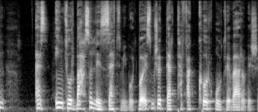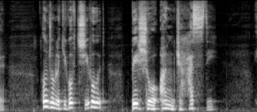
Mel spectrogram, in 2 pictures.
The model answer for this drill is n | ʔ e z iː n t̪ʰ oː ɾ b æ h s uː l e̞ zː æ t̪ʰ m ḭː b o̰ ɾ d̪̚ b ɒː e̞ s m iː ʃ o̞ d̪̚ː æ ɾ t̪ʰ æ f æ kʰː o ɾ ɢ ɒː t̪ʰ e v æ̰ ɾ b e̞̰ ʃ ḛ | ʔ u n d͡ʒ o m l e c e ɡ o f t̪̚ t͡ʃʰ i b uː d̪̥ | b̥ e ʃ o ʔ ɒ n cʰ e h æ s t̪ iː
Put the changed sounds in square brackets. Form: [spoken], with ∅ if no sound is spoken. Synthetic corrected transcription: n | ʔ [æ] z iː n t̪ʰ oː ɾ b æ h s [ɒː] l e̞ zː æ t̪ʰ m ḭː b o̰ ɾ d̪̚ b ɒː e̞ s m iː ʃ o̞ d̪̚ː æ ɾ t̪ʰ æ f æ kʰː o ɾ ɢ [uː] t̪ʰ e v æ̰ ɾ b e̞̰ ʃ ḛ | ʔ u n d͡ʒ o m l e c e ɡ o f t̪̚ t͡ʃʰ i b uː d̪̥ | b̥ e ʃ o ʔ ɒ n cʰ e h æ s t̪ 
